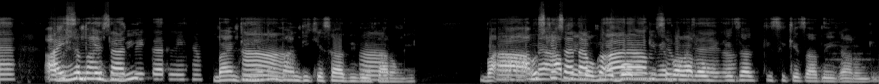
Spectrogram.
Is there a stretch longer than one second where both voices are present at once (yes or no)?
yes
